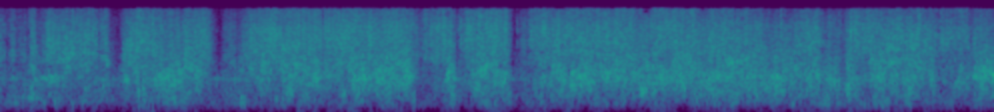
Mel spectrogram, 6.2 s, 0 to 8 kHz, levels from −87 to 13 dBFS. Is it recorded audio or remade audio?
recorded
